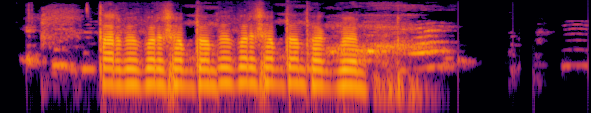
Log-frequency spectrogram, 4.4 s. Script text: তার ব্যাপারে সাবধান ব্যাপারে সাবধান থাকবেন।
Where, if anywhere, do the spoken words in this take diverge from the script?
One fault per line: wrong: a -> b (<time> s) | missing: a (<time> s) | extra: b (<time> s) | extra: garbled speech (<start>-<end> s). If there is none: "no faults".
no faults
